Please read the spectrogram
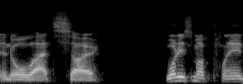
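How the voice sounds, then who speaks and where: The recording is dry and close with no echo, carrying a man with an Australian accent at a medium pitch with ordinary pitch variation. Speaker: fantasy football content creator. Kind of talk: casual tutorial. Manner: halting, many fillers.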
